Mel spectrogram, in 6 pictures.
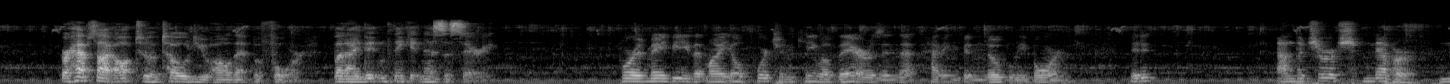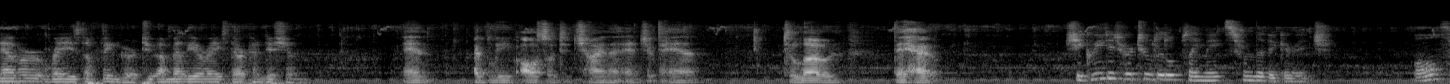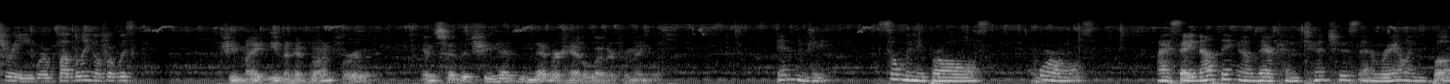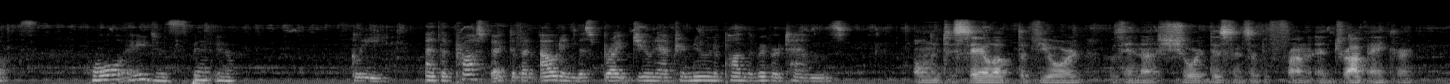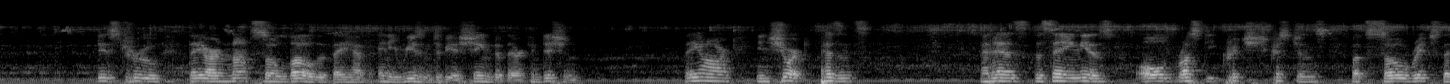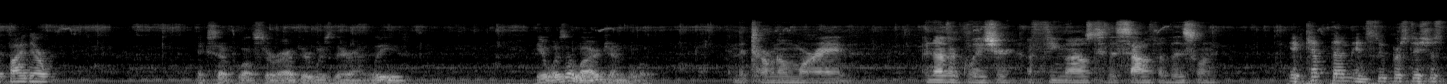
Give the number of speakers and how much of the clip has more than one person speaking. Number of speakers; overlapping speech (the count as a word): seven, no overlap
